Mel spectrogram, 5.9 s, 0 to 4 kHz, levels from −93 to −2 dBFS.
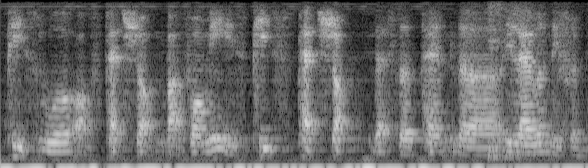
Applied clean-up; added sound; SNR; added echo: neural separator model SepFormer DNS4.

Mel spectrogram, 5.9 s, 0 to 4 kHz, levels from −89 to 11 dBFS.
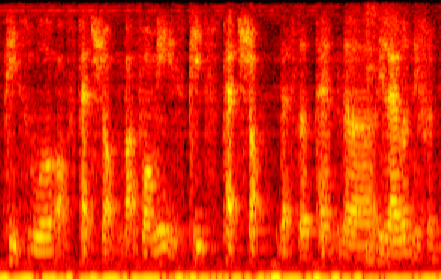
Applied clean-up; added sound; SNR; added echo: none; Bell; 17 dB; reverberation time 0.1 s.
